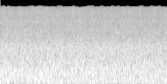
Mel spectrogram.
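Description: Rain drums on a plastic roof overhead.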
